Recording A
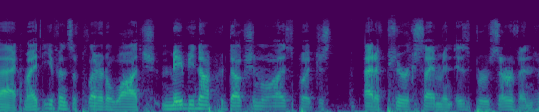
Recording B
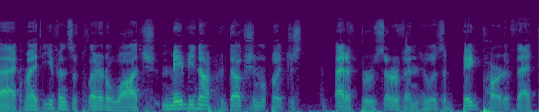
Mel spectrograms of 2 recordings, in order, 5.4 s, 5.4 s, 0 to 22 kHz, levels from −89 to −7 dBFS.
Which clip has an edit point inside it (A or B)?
B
